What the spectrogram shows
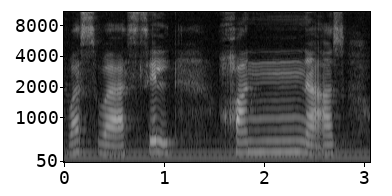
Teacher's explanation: करके पढ़ना है। वस्वासिल खन्नास, अब यहाँ पर हमज़तुल वसल, अगेन हमज़तुल वसल मीन साइलेंट अलिफ, सीन को आपने लाम में मिलाना है।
